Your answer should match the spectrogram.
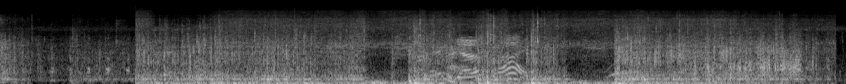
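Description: Mountain bike ridden over rocky trail, heard from a handlebar camera: wind rushing over the microphone with knocks and rattles as the bike rolls over rock, starting about a second in. A voice calls out briefly with rising and falling pitch around the middle.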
